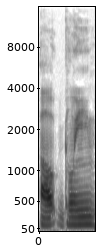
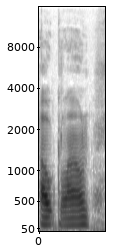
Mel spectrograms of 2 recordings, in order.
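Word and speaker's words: Allt Gleann: strength alt glown okay if you if you read it phonetically it's looks like out glean but it's out glown um so the out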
